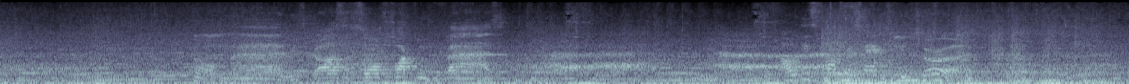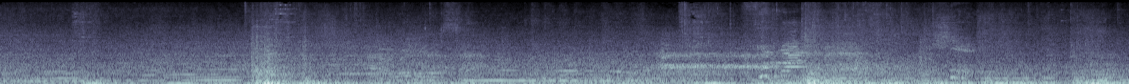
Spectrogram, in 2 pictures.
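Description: A sports car engine roars at high revs throughout.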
